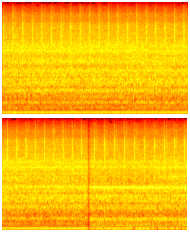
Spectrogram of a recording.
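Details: Newly installed diesel heater under an RV fifth wheel, first run: even combustion roar with a soft, regular fuel-pump tick about five times a second; heater running normally, blowing warm air.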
